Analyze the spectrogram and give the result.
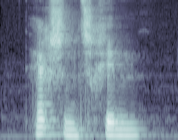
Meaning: phantom, delusion, chimera, figment of the imagination
- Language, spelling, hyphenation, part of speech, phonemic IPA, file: Dutch, hersenschim, her‧sen‧schim, noun, /ˈɦɛr.sənˌsxɪm/, Nl-hersenschim.ogg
